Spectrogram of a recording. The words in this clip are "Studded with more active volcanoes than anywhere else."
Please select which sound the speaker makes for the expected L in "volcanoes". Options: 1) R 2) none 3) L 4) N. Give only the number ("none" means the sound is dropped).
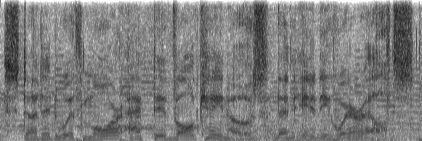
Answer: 3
